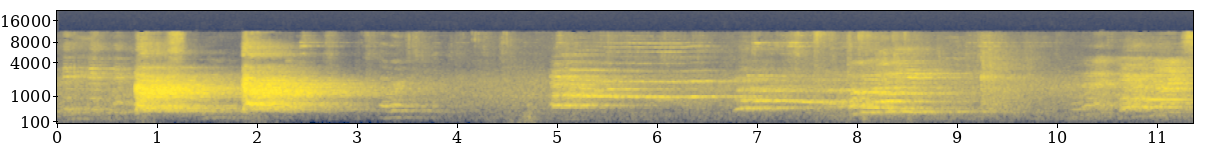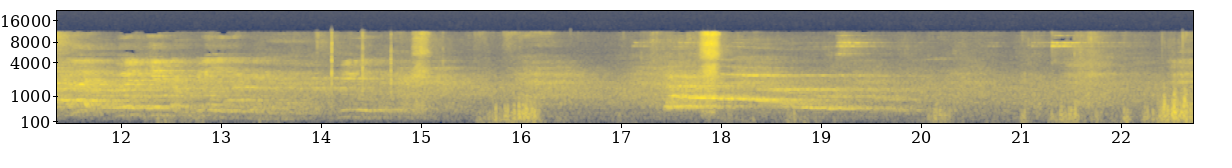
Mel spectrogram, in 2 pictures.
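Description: A man talks encouragingly to a dog in a large echoing hall.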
